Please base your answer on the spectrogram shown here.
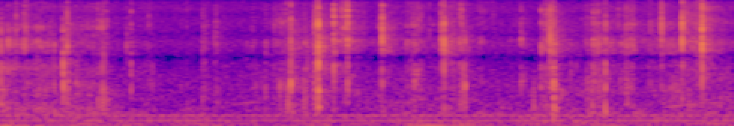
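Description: Paper is folded and creased into an origami frog, producing close, crisp crinkling and sharp crackling creases in irregular bursts over a faint steady background hum.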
